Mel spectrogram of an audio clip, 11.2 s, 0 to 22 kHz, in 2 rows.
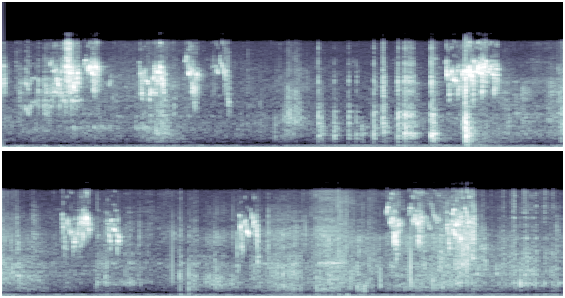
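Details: Budgerigars kept in an aviary with chicks, recorded in 2013; a busy stream of short, bright chirps and scratchy warbles, many birds chattering at once, with clicks and rustles of movement in between.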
